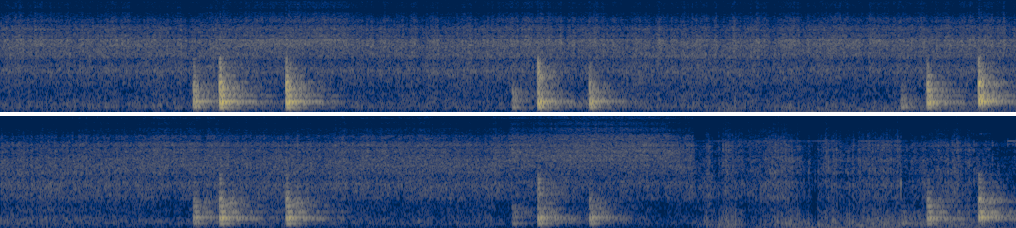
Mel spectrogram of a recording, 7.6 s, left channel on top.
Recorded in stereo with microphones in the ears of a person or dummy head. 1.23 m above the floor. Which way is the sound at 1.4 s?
35° left (ahead or behind).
